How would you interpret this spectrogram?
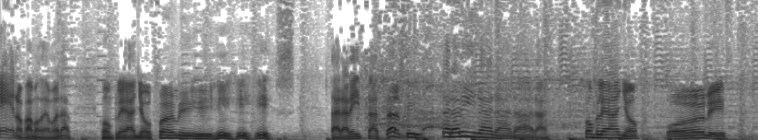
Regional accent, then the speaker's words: Venezuela; porque obviamente somos venezolanos.

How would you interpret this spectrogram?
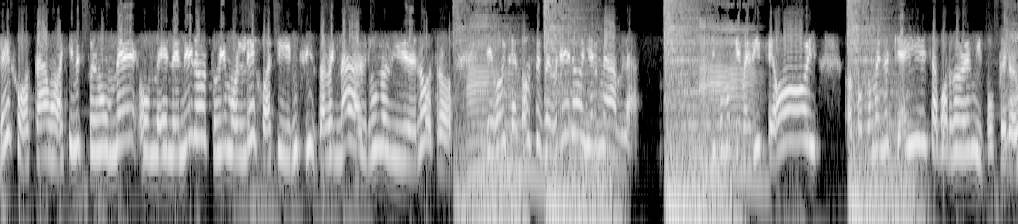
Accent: Talcahuano, Biobío, Chile; igual yo soy de Talcahuano, tengo familia en Lirquén, en Penco

